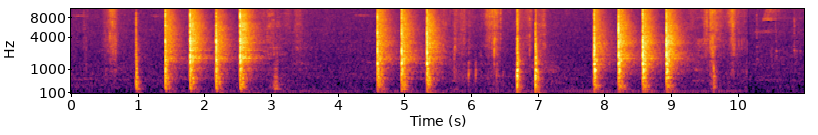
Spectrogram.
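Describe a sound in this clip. A mallet knocks sharply on bamboo, over and over.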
